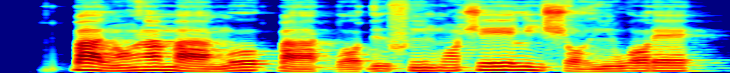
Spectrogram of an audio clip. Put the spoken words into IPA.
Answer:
k͡pa˦˨lɔ̃˦ɣã˦maː˨ ŋoː˦k͡paː˨ɡ͡bɔ˨ ɗɨ˧ fĩ˧bɔ̃˧ʃeː˦li˧ ʃɔ˨ɣĩ˧ wɔ˦ɾɛ˦

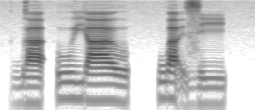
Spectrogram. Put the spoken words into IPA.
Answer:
ɡä˨ʔu˦ja˦ʊ̯ | wa̰˦˨ɪ̯zi˨

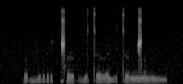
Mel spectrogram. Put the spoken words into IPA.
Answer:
əbirə ǁə˞ ɡ͡bətələ jitə˞ŋ͡ǁə wi

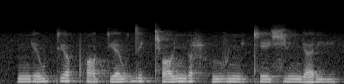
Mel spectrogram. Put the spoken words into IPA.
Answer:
ɲɘwkʲɔ pʰɔkʲɐwdɘ cʰɔ ɲɔɬhuvɲɘ cʰeɕɨɲɐɾi

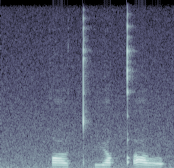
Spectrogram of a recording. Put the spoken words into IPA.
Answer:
qotʰyqʼo

